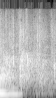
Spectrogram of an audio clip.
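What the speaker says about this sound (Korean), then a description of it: "하나님께 영광의 박수를 드리겠습니다." A church congregation claps together during a Korean worship service, a short wash of broadband applause that starts right as a sustained voice cuts off, lasting about a second.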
